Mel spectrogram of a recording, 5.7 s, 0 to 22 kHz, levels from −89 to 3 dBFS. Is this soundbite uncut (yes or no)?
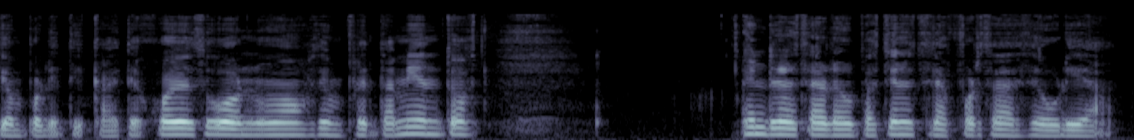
yes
